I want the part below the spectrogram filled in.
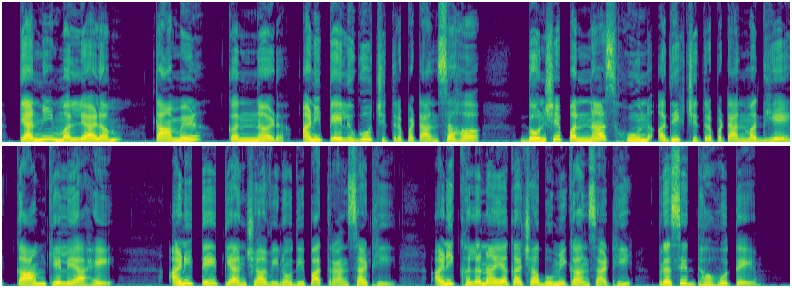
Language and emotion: Marathi, neutral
